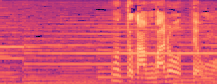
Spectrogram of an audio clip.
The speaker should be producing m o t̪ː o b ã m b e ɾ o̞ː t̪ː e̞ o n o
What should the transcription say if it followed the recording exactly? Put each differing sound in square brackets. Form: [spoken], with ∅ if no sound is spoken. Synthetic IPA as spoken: m o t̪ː o [ɡ] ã m b [a] ɾ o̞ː t̪ː e̞ o [m] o

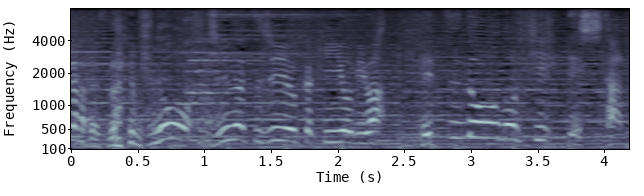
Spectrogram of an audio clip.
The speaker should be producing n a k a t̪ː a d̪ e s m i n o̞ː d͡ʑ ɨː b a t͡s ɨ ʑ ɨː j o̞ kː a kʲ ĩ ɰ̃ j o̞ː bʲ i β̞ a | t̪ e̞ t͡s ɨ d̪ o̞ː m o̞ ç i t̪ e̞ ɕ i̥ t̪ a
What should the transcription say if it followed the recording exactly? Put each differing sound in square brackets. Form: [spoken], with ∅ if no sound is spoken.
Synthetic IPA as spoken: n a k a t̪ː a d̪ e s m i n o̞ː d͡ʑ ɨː [ɡ] a t͡s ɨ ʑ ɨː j o̞ kː a kʲ ĩ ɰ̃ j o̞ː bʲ i β̞ a | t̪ e̞ t͡s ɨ d̪ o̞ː [n] o̞ ç i [d̪] e̞ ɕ i̥ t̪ a

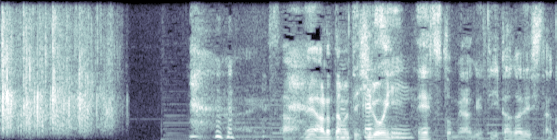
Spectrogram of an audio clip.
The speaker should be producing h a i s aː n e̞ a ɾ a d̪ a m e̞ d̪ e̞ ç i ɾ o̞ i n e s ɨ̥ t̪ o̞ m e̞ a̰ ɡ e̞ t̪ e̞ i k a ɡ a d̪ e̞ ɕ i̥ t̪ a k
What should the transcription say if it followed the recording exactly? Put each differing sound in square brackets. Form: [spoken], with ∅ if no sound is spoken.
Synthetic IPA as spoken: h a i s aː n e̞ a ɾ a [t̪] a m e̞ [t̪] e̞ ç i ɾ o̞ i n e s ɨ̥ t̪ o̞ m e̞ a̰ ɡ e̞ t̪ e̞ i k a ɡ a d̪ e̞ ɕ i̥ t̪ a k

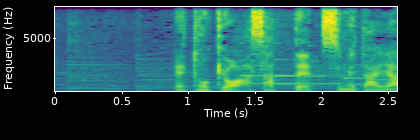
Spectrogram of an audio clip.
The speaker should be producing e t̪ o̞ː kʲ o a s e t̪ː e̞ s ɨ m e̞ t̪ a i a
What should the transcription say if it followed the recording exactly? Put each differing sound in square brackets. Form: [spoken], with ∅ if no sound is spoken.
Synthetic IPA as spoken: e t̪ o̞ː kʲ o a s [a] t̪ː e̞ [t͡s] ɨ m e̞ t̪ a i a

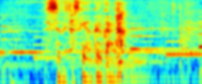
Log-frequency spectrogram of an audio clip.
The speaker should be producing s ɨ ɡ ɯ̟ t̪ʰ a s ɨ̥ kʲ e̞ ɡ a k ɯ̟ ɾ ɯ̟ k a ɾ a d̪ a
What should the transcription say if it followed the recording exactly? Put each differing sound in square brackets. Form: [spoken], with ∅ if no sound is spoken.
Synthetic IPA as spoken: s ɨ ɡ ɯ̟ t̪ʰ a s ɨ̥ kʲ e̞ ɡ a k ɯ̟ ɾ ɯ̟ k a ɾ a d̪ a

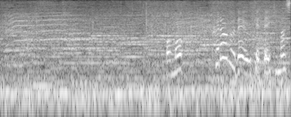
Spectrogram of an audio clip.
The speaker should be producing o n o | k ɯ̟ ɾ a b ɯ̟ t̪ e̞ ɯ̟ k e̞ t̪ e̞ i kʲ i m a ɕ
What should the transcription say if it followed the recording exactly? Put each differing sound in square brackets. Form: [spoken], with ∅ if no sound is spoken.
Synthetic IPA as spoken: o [m] o | k ɯ̟ ɾ a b ɯ̟ [d̪] e̞ ɯ̟ k e̞ t̪ e̞ i kʲ i m a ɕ

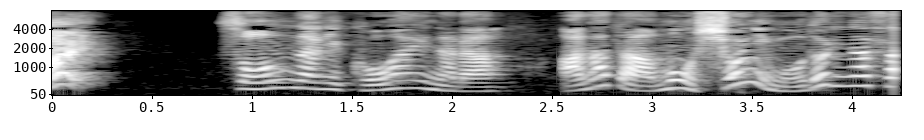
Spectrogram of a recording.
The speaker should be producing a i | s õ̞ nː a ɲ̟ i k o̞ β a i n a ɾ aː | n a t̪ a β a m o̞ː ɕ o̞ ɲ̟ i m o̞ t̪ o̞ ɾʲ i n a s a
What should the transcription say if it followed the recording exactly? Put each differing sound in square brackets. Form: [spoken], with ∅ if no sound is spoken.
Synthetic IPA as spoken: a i | s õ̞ nː a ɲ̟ i k o̞ β a i n a ɾ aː | n a t̪ a β a m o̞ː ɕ o̞ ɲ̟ i m o̞ [d̪] o̞ ɾʲ i n a s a

